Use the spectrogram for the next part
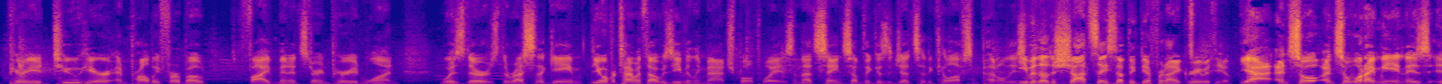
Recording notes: Live from Canada Life Centre, ahead of Game 4 between the Jets and the Golden Knights.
